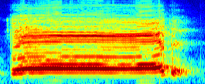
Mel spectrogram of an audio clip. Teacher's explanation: 7 number মাখরাজ, জিহ্বার গোড়ার কিনারা উপরের মারির দাঁতের গোড়ার সঙ্গে লাগাইয়া দদ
